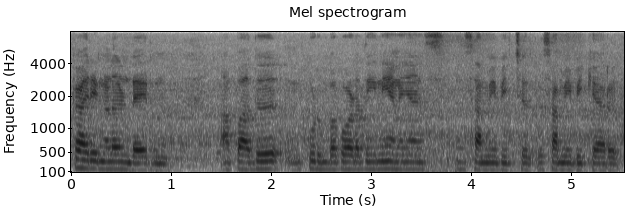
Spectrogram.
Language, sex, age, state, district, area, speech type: Malayalam, female, 30-45, Kerala, Malappuram, rural, spontaneous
